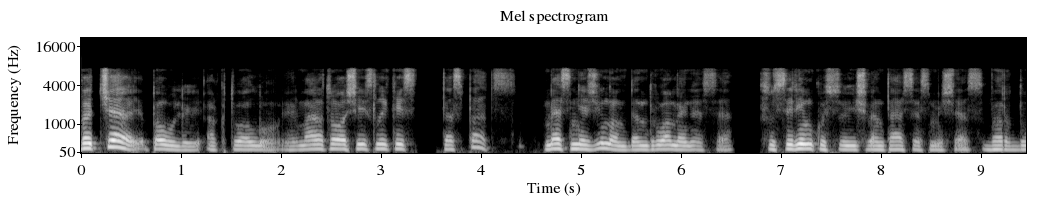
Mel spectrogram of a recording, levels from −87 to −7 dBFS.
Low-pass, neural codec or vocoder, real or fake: 7.2 kHz; codec, 16 kHz, 8 kbps, FreqCodec, smaller model; fake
